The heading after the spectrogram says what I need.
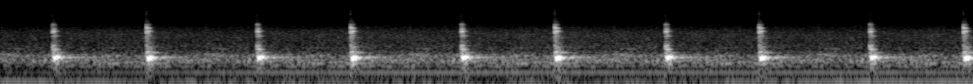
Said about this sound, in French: Le bruit du temps. Les horloges et autres tic-tac qui mettent en son le temps. Au moins depuis le XIIIe siècle et l'invention des premières horloges à poids, créant un va-et-vient bruyant, ce fameux tic-tac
